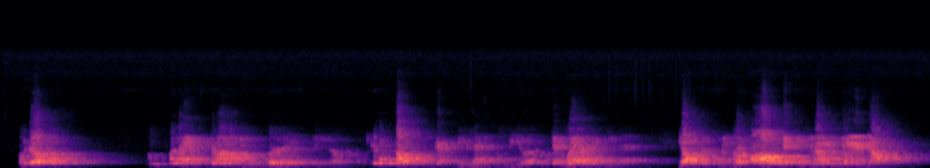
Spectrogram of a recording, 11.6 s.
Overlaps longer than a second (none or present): present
